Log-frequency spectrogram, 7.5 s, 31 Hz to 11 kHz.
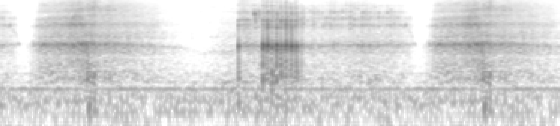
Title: Fafa the Explorer (1986-1989): Caesar Sleeping & Snoring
